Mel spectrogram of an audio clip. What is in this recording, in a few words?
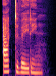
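"activating", US English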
